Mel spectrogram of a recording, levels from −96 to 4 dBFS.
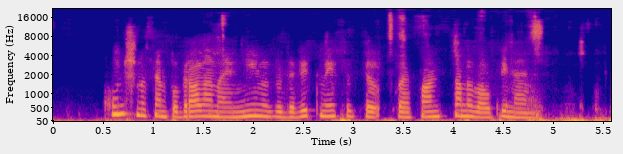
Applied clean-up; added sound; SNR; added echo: neural mask model Resemble Enhance denoiser.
